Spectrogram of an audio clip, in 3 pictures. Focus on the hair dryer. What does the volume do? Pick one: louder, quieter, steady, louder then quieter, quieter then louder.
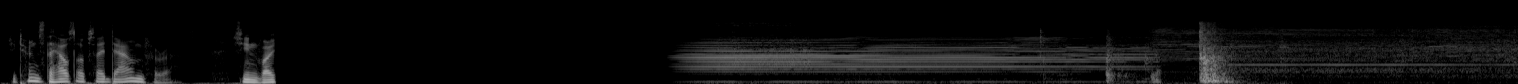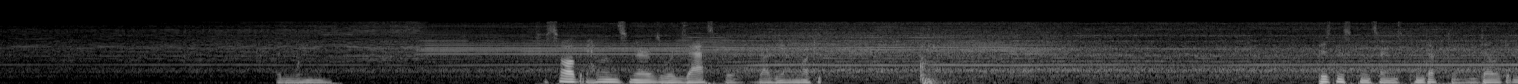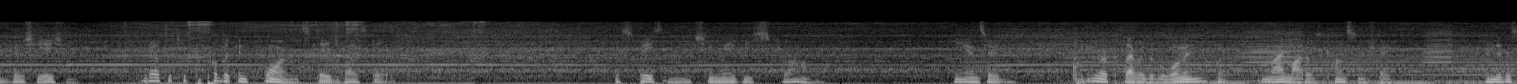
louder.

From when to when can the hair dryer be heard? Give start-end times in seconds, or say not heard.
12.2-45.4.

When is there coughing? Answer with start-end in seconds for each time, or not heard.
not heard.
